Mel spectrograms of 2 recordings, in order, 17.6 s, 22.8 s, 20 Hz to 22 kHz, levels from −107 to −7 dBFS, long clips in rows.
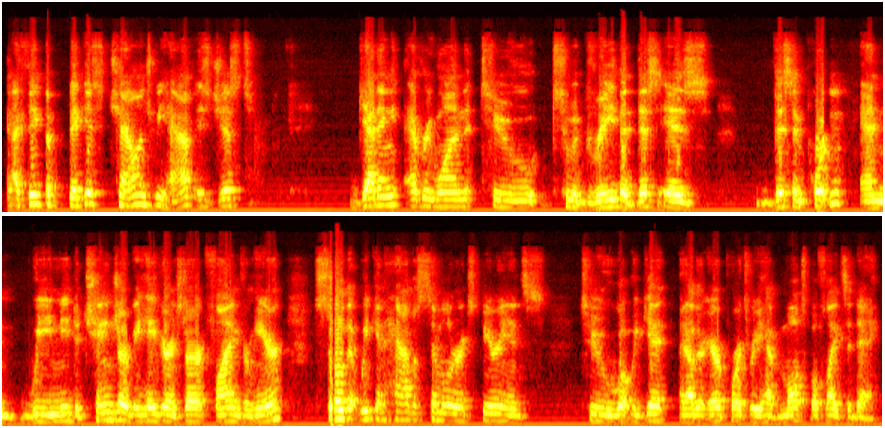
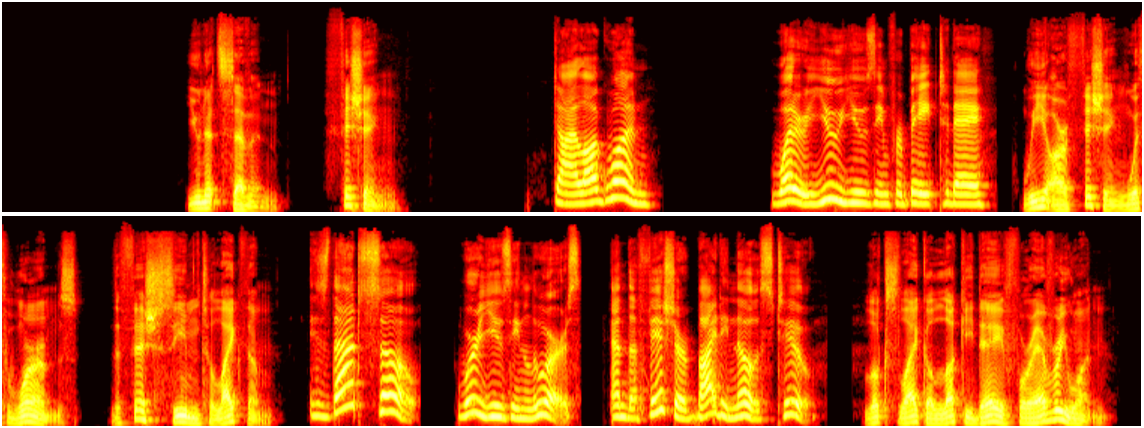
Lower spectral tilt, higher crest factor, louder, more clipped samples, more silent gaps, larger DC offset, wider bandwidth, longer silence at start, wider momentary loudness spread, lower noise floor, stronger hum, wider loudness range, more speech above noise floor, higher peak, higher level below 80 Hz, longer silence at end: about the same, -4.5 dB/octave vs -4.5 dB/octave; about the same, 14 dB vs 18 dB; about the same, -23 LUFS vs -21 LUFS; neither; second, none vs 3.01-3.09 s, 4.32-5.21 s, 6.60-7.61 s, 9.94-10.09 s, 12.25-12.32 s, 15.57-15.91 s, 17.18-17.40 s, 19.64-19.89 s; neither; second, 12.5 kHz vs 17.5 kHz; second, 0.05 s vs 1.85 s; second, 10 LU vs 13 LU; second, -52 dBFS vs under -90 dBFS; neither; about the same, 4 LU vs 5 LU; second, 29 dB vs over 69 dB; second, -10 dBFS vs -4 dBFS; about the same, -52 dBFS vs -50 dBFS; second, 0.05 s vs 0.4 s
